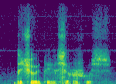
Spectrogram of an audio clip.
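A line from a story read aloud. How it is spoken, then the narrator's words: Dejected, sinking voice. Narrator (Russian): промолвил упавшим голосом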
